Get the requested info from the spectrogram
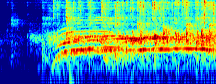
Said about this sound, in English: I'm glad you guys are clapping. Thank you. Thank you. I appreciate that. Makes me feel better, right?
